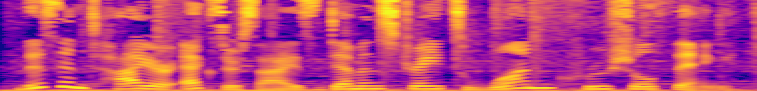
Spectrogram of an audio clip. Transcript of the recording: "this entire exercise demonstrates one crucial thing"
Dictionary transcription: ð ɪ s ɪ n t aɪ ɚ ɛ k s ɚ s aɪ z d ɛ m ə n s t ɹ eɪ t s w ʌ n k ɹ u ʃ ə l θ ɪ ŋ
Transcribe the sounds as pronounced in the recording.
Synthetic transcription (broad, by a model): ð ɪ s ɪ n t aɪ ɚ ɛ k s ɚ s aɪ z d ɛ m ə n s t ɹ eɪ t s w ʌ n k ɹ u ʃ l θ ɪ ŋ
